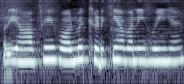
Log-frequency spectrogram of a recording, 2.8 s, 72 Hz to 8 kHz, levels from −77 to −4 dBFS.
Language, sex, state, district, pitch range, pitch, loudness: Hindi, female, Uttar Pradesh, Hamirpur, 255-280 Hz, 260 Hz, -14 LUFS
